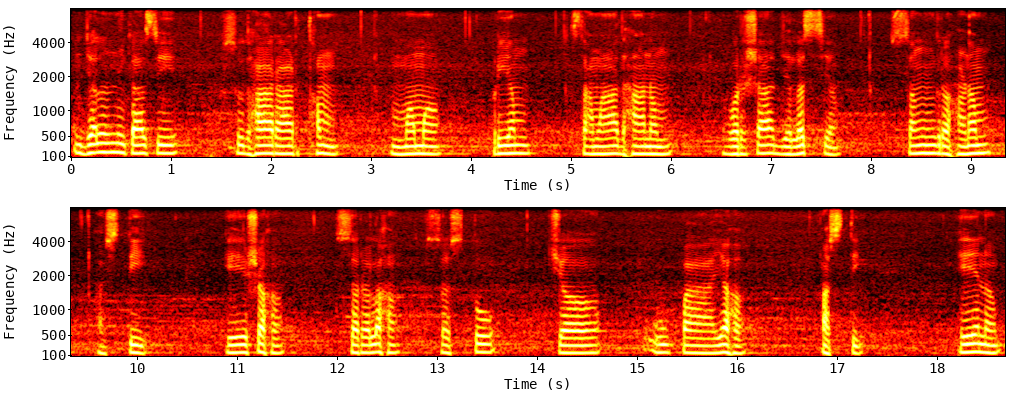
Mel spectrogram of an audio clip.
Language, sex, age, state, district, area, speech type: Sanskrit, male, 18-30, Bihar, East Champaran, rural, spontaneous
